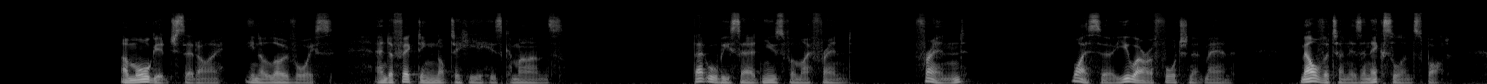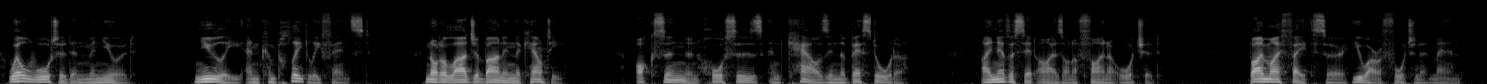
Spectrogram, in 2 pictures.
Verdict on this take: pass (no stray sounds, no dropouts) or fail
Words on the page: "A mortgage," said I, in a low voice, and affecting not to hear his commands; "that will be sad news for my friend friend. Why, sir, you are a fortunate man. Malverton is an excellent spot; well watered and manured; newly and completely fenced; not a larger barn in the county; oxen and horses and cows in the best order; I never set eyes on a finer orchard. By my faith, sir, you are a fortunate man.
pass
